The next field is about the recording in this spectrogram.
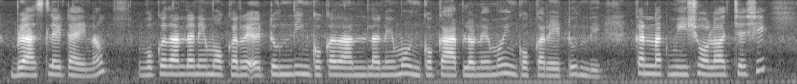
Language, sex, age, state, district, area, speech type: Telugu, female, 30-45, Andhra Pradesh, Srikakulam, urban, spontaneous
